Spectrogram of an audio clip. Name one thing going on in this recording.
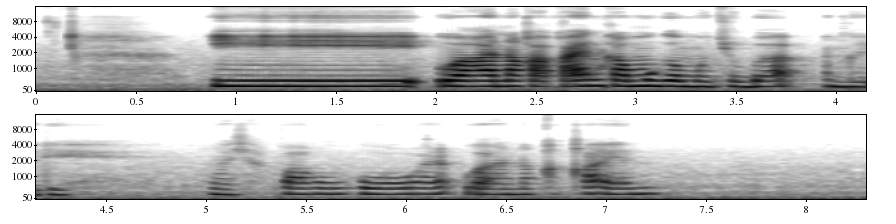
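A young woman sings softly close to the microphone.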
